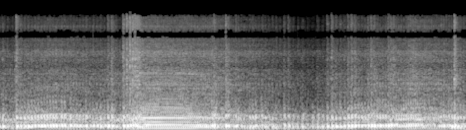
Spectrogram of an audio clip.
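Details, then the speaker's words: Old Honda Fourtrax TRX quad, run after sitting for years: single-cylinder thump with a sharp puffing tick on each firing stroke from several leaking exhaust joints. It hesitates when throttle is first applied; owner suspects the air-fuel mixture. "all right we got her to idle definitely have an exhaust leak [Music] oh yeah look at all them exhaust leaks holy smokes"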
